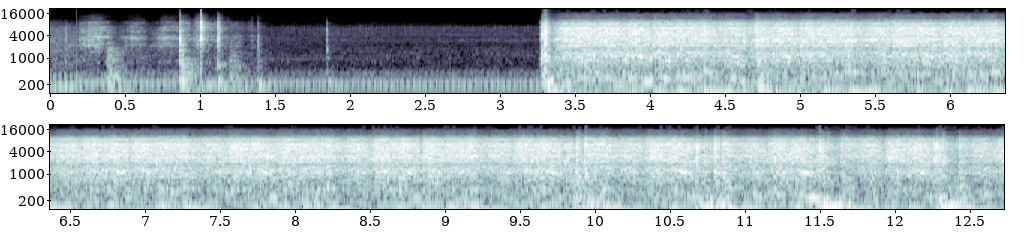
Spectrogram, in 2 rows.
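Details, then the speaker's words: 3800 supercharged V6 swapped into a 1988 Pontiac Fiero-based F355 replica, first start after reinstall: it catches, then idles lumpy and uneven like a misfire. Owner suspects crossed spark plug wires; oil pressure is present. "sounds like one of the got one of the spark plug wires across"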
